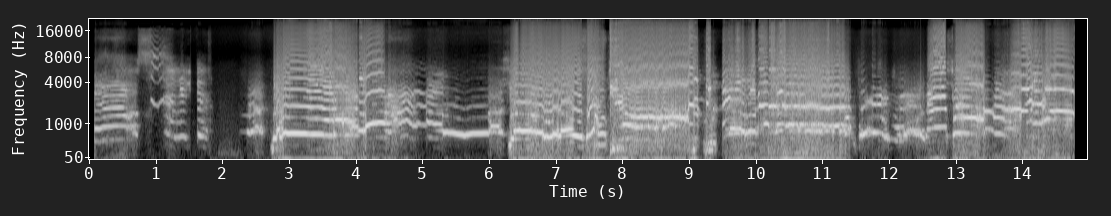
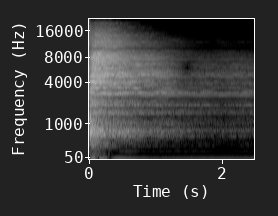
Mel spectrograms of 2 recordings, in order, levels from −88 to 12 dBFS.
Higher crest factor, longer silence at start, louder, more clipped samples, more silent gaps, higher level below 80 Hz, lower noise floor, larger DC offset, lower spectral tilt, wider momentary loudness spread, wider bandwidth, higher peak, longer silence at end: second, 10 dB vs 22 dB; about the same, 0.05 s vs 0 s; first, -8 LUFS vs -18 LUFS; neither; neither; first, -44 dBFS vs -78 dBFS; about the same, -51 dBFS vs -49 dBFS; neither; first, -0.5 dB/octave vs 5 dB/octave; second, 11 LU vs 24 LU; about the same, over 20 kHz vs over 20 kHz; about the same, 0 dBFS vs -2 dBFS; second, 0.2 s vs 1.15 s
